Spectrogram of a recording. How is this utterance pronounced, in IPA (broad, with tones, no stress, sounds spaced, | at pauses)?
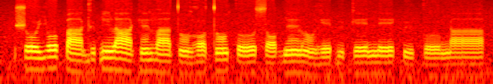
ʃ oː˧ j oː˦ k͡p aː˨ ɡ ɨ˧ ɓ ĩ˦ l aː˦˨ k ɛ̃˦ v aː˧ t ɔ̃˨ ɣ ɔ˦˨ t ɔ̃˦ k oː˨˦ s ɔ˨˦ ɡ͡b ɛ̃˦ l ɔ̃˨ ɣ e˧ ɓ ɨ˨ k eː˦ n eː˦ k͡p ɨ˨ k oː˧ ŋ aː˦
